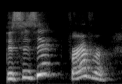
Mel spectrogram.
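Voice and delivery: high-pitched retold dismay; mock despair. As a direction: lament it as a hammed-up catastrophe. Retold despair over birthday cake.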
